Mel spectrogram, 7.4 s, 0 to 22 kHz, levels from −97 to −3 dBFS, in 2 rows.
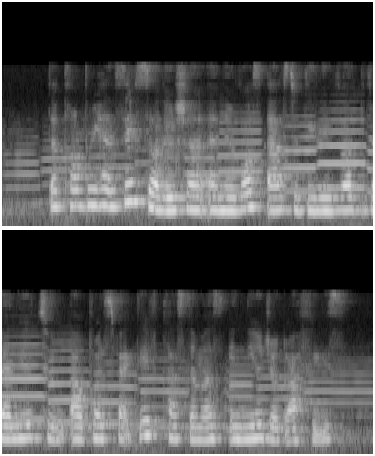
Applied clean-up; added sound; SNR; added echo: none; Trumpet; 13 dB; none.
